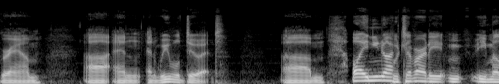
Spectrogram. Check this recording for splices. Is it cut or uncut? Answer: cut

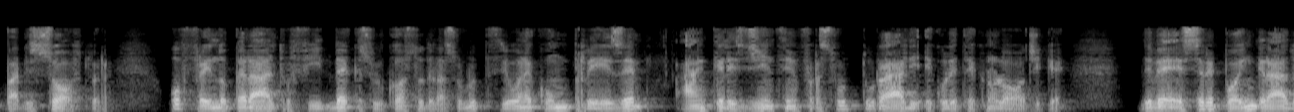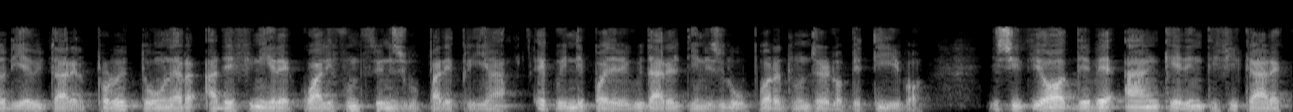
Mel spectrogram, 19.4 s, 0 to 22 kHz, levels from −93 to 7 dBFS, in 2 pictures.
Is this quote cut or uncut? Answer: uncut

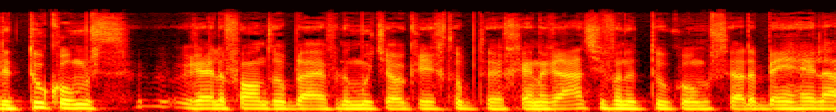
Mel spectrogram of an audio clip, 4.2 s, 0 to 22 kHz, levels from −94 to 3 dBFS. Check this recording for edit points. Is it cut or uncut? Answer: uncut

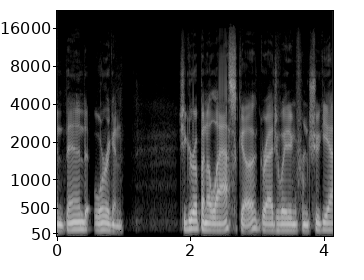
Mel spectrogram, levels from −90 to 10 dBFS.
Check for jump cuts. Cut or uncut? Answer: uncut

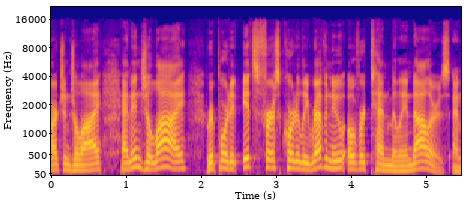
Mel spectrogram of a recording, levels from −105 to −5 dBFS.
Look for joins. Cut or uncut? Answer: uncut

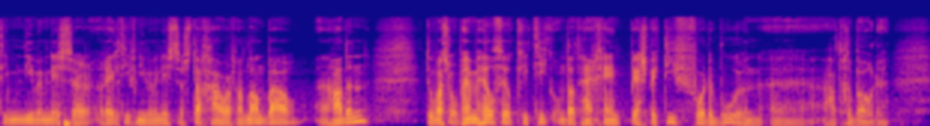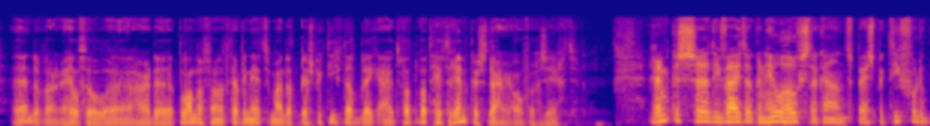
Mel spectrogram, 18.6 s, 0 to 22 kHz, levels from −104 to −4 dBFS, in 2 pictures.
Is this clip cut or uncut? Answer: uncut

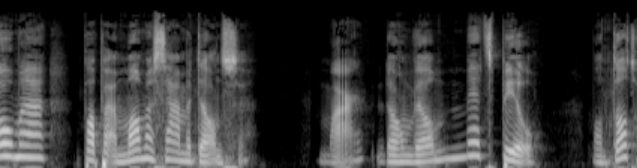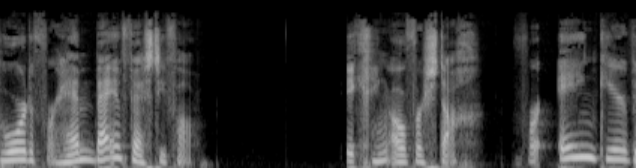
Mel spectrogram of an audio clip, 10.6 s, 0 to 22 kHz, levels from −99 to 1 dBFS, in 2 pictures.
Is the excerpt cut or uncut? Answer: uncut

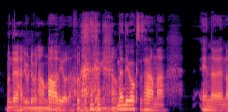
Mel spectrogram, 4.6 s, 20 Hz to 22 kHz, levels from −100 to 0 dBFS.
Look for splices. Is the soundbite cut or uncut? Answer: uncut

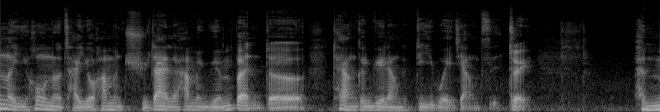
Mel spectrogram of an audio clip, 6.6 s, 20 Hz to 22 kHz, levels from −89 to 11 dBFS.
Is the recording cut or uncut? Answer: cut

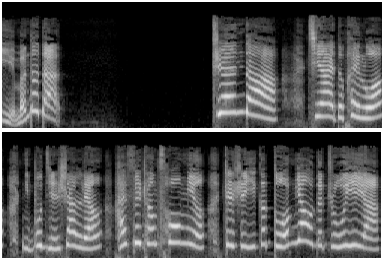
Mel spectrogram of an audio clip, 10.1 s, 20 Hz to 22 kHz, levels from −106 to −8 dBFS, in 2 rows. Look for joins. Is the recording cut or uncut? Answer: uncut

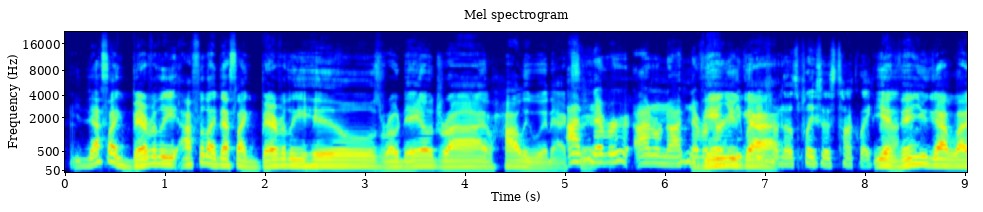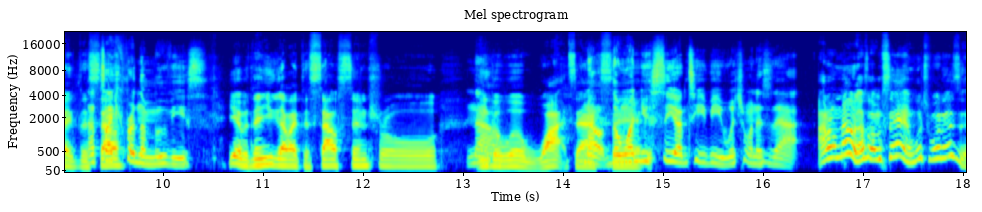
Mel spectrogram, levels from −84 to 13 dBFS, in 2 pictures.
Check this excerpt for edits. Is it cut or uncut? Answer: uncut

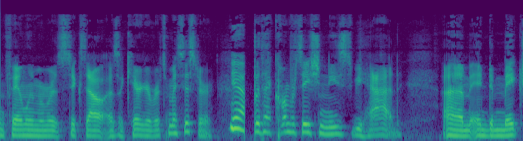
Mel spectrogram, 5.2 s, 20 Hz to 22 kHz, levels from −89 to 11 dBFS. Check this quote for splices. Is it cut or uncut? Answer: cut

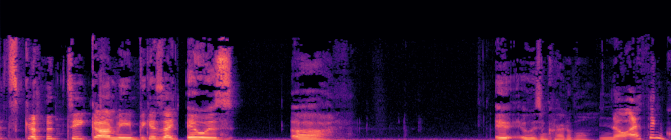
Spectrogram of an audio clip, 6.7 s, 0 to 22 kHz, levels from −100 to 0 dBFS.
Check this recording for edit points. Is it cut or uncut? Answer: cut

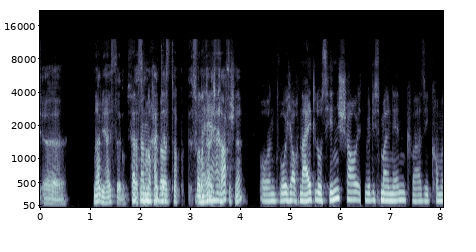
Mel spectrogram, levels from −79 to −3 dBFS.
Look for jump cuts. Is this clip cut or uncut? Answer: cut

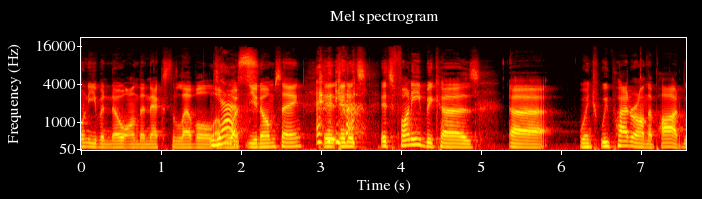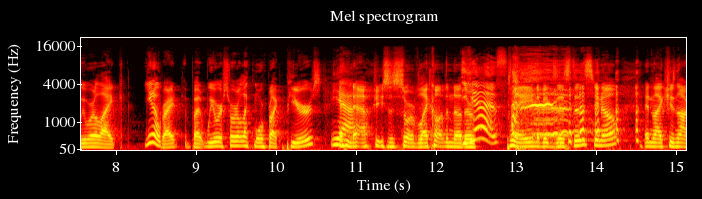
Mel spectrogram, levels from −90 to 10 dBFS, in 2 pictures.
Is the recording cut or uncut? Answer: cut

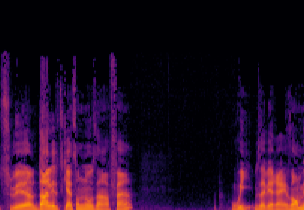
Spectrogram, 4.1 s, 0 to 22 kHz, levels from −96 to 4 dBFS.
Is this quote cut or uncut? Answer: cut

